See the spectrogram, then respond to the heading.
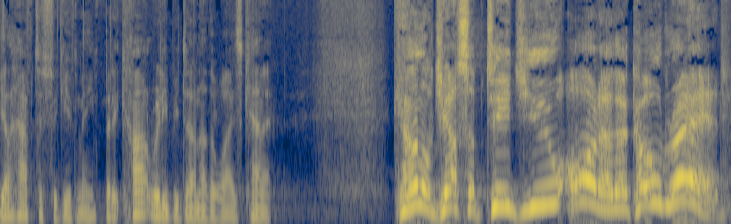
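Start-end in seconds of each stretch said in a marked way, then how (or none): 3.9-7.1 put-on American accent, slow and shouted. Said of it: "I might have to try an accent".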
